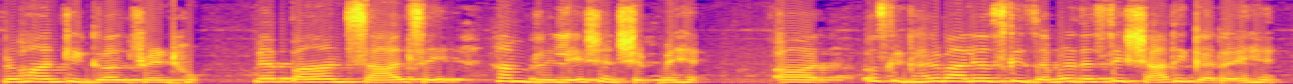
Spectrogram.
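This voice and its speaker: A woman's voice: on the high side, brisk, darkish tone, a little hiss or hum, lightly acted, low-quality recording. A woman voicing a jealous young woman in a romance audiobook, talking in a pleading, demanding way. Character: jealous young woman office worker, pleading then threatening.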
